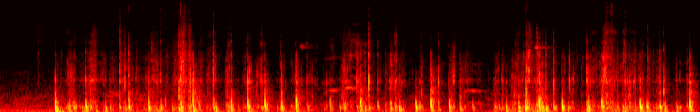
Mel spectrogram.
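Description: A rapid, irregular run of knocks and clicks close to the microphone, several a second, starting about a second in.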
